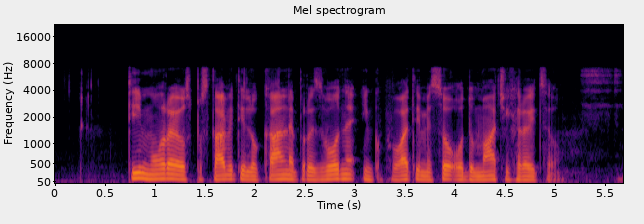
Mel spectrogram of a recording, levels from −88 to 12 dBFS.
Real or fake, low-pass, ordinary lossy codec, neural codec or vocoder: fake; 7.2 kHz; none; codec, 16 kHz, 4 kbps, FreqCodec, larger model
